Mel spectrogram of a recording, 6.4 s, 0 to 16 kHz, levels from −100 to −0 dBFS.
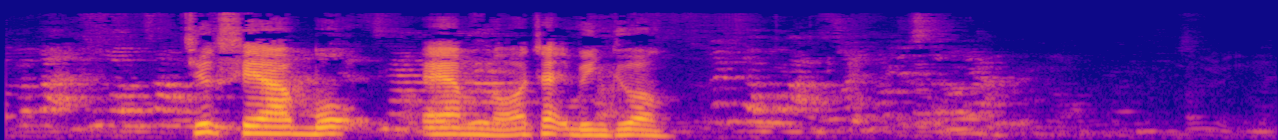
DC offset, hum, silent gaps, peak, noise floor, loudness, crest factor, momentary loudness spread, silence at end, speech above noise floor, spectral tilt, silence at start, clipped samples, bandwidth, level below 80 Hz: under 0.1%; none; none; 0 dBFS; -58 dBFS; -20 LUFS; 24 dB; 24 LU; 1.35 s; 38 dB; -5.5 dB/octave; 0.1 s; under 0.1%; 11.5 kHz; -60 dBFS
